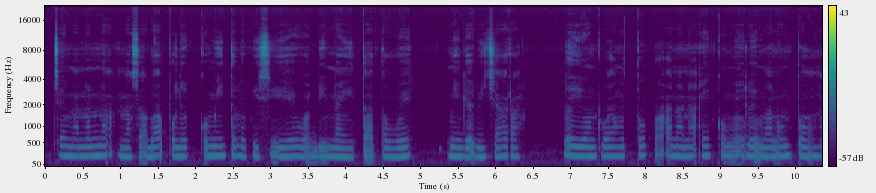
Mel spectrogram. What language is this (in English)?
Buginese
